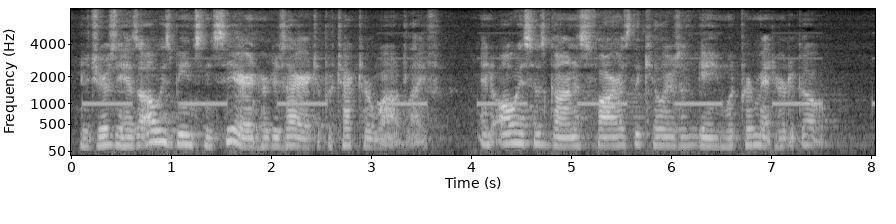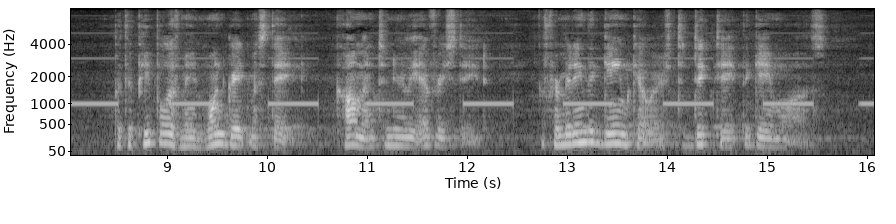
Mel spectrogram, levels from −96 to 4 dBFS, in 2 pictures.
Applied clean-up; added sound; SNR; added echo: none; Alarm; 11 dB; reverberation time 2.7 s.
